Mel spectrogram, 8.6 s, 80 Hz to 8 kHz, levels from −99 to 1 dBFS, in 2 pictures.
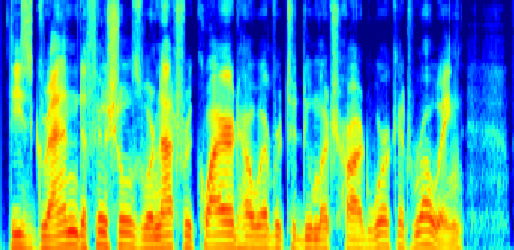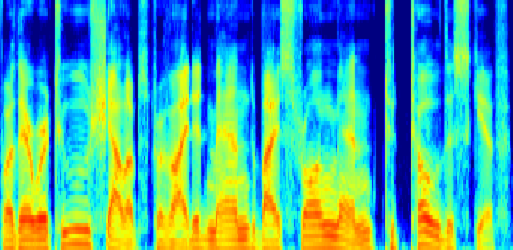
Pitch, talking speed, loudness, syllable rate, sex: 120 Hz, 195 wpm, -20 LUFS, 5.5 syllables/s, male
